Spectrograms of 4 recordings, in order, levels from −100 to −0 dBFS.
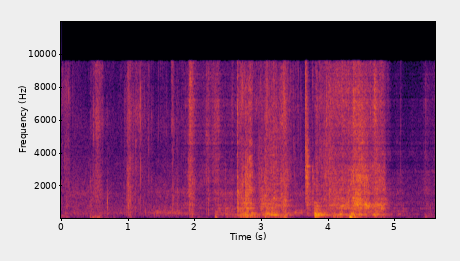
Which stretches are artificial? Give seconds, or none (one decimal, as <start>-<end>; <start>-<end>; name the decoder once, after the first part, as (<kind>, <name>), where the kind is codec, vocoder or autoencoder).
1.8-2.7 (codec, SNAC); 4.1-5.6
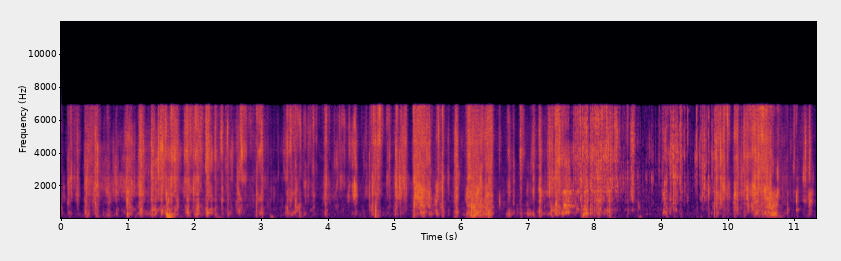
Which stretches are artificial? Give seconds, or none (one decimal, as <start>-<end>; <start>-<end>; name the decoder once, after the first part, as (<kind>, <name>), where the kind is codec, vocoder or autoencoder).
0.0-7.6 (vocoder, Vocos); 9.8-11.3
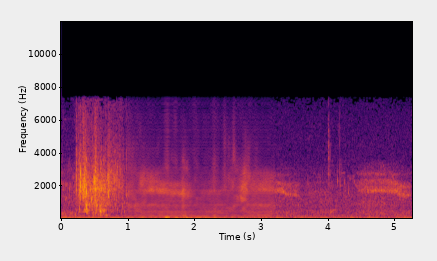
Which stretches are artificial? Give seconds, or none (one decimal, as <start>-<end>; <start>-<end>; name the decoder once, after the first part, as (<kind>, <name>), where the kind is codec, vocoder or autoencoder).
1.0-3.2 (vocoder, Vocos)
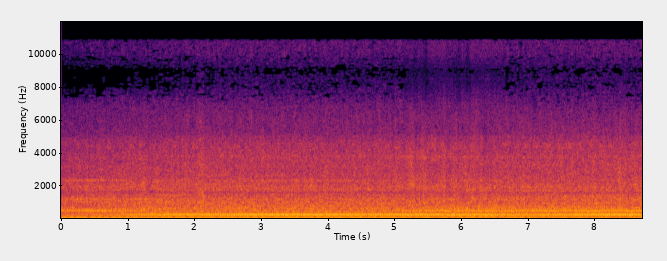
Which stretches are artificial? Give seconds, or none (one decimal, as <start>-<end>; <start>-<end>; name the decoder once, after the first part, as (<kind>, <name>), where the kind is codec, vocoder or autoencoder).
5.2-6.6 (codec, HILCodec)

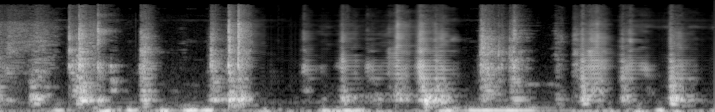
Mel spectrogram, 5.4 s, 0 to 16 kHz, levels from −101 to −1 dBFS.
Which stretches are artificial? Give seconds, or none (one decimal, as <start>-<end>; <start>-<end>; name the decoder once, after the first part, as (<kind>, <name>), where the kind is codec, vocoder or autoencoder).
1.9-3.5 (vocoder, Vocos); 4.3-5.4

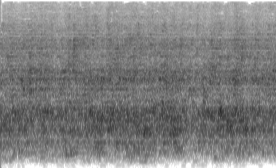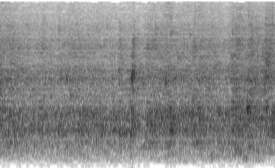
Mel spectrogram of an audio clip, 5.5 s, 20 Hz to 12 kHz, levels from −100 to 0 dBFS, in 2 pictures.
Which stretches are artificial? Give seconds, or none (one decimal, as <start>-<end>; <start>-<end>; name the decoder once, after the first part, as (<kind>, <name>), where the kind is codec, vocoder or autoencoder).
0.8-4.1 (vocoder, BigVGAN v2)

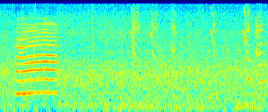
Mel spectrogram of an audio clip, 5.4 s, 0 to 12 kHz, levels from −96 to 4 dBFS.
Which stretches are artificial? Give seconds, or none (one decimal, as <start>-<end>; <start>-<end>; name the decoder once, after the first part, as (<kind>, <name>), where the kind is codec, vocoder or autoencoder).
0.0-5.4 (vocoder, Vocos)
